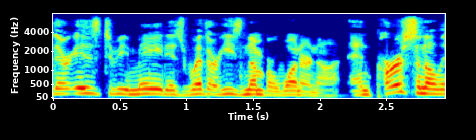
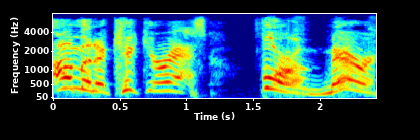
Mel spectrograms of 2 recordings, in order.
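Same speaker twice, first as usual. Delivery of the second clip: mock overly patriotic, dead-serious angry voice, pitched up; 8 semitones higher, 4 dB louder than usual. Mocking a wrestler's promo: overly patriotic super serious angry voice. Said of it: "Overly patriotic, super serious, angry voice".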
